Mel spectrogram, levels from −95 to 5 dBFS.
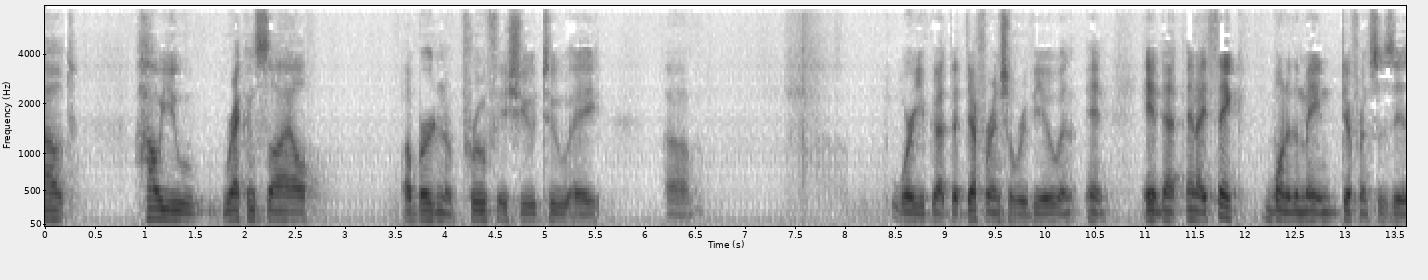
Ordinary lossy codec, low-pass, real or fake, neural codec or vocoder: MP3, 32 kbps; 7.2 kHz; fake; codec, 16 kHz, 0.9 kbps, LongCat-Audio-Codec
